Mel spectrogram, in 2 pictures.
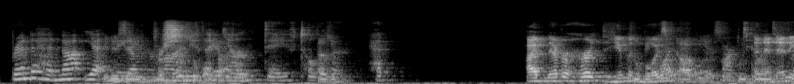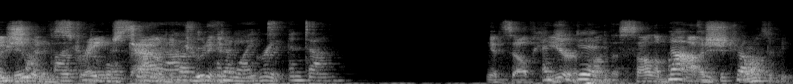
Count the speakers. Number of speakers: four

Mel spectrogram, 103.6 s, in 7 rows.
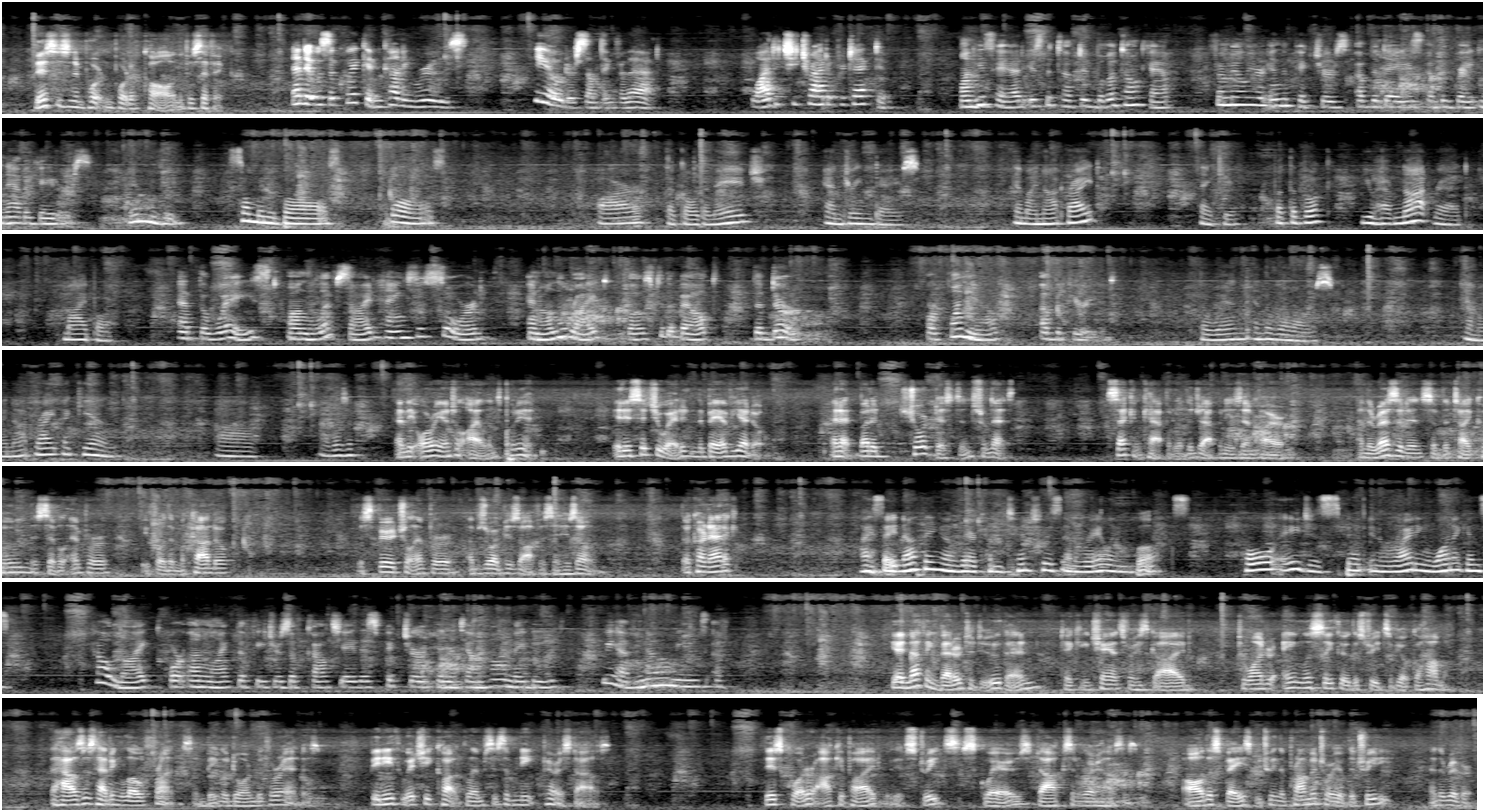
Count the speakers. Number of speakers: five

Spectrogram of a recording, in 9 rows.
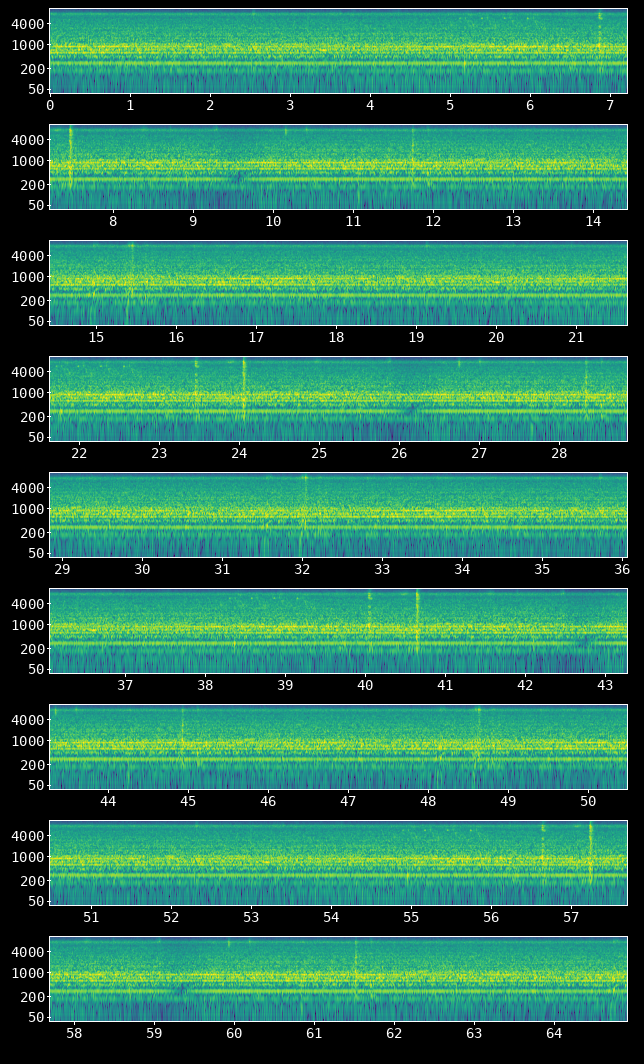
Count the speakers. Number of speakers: zero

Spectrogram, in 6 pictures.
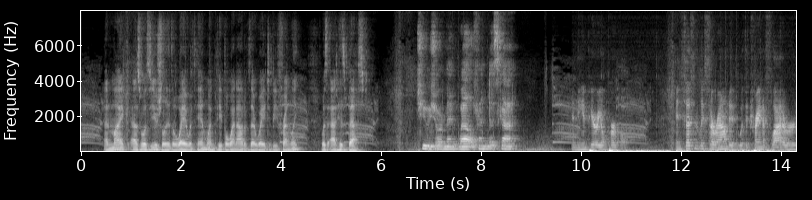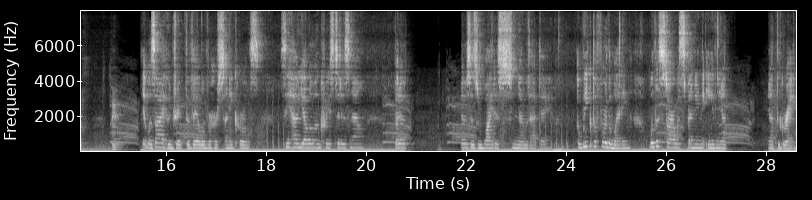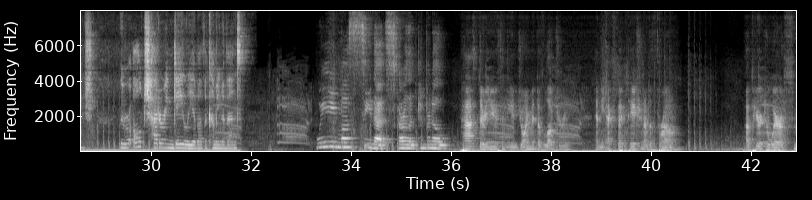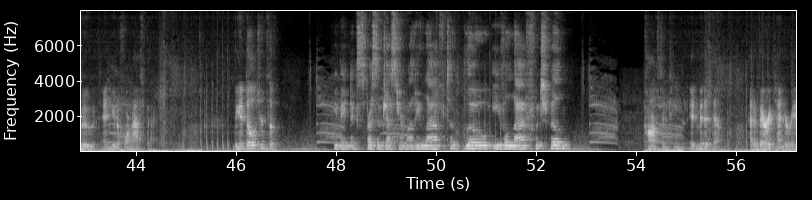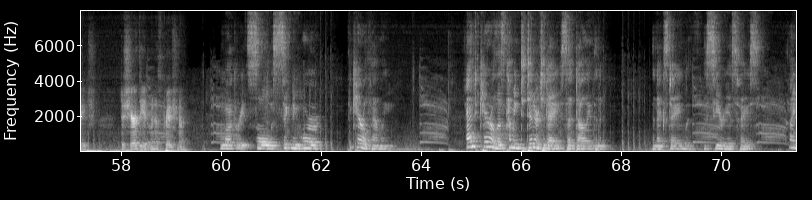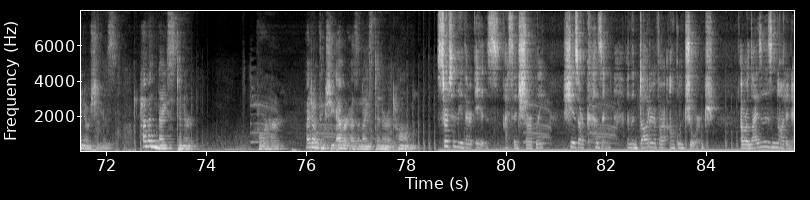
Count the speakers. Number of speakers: four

